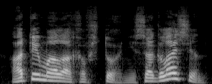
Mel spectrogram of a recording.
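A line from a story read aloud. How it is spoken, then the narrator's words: Stern question. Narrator (Russian): строго спросил Степанов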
